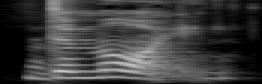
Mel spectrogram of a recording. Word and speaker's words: Des Moines: Illinois, Des Moines, core, debris, Viscount. T. T is a very commonly produced silent letter.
